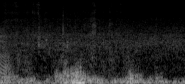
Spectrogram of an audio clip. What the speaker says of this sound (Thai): ลมมาแบบนี้เข่าทางเลยพี่น้อง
